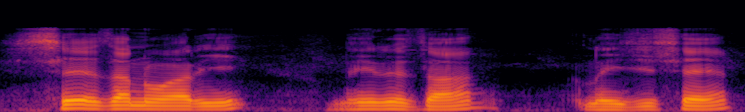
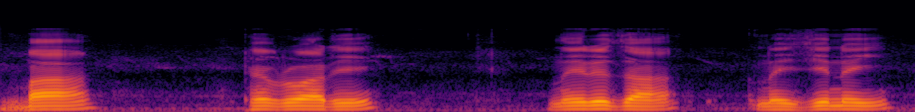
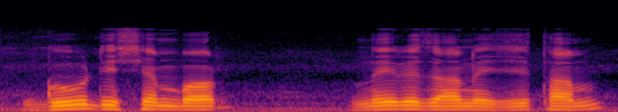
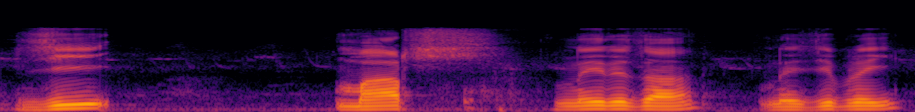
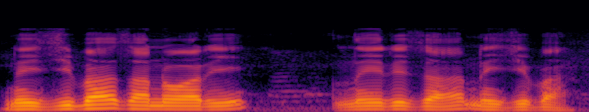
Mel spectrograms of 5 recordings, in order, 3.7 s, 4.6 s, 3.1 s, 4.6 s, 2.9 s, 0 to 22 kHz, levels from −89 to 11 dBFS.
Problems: constant background noise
